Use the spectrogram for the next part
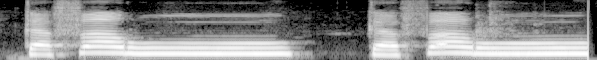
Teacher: रॉ के ऊपर पेश है, पेश को बगैर खींचे बगैर झटका दिए मुतवस्सित और मारूफ तरीके से पढ़ते हैं। रॉ के ऊपर पेश होने की वजह से हम रॉ को मोटा पढ़ेंगे · वाव साकिन उससे पहले किसी भी हर्फ के ऊपर पेश हो तो ऐसी वाव मद्दा कहलाती है। वाव मद्दा को 2 हरकत की मिकदार खींच कर पढ़ते हैं।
